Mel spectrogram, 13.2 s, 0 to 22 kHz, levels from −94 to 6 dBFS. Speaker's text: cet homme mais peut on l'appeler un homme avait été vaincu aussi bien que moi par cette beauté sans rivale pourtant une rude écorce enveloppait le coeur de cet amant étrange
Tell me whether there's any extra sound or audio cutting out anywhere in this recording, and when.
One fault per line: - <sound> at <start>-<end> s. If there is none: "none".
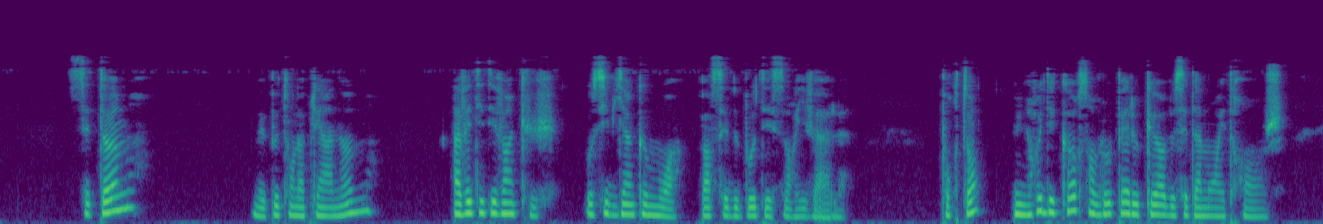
none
